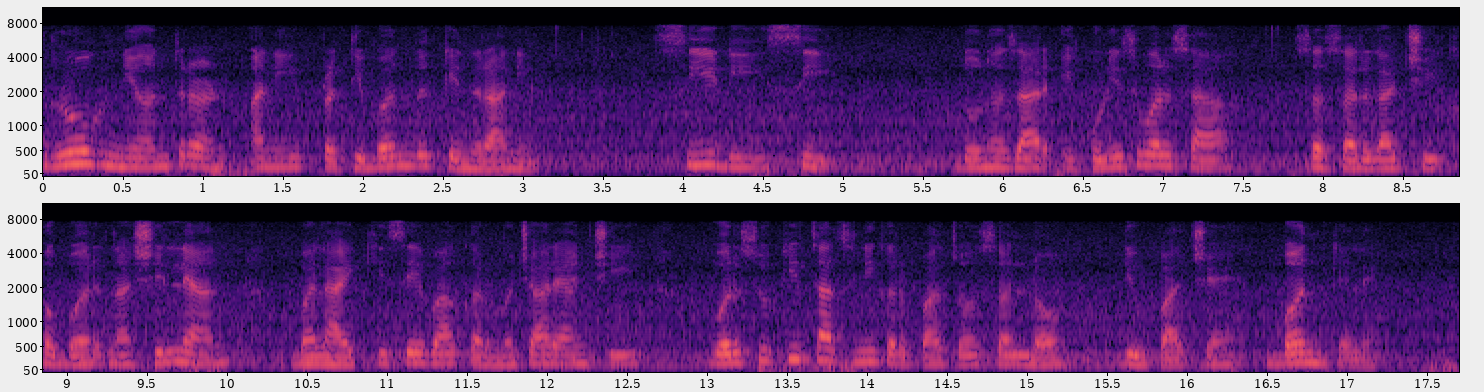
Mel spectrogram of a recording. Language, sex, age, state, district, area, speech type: Goan Konkani, female, 18-30, Goa, Salcete, urban, read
